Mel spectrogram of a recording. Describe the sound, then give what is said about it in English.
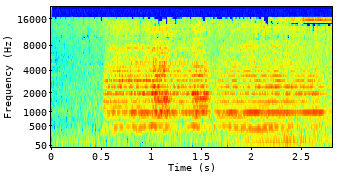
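Traffic at a street intersection rumbles steadily while a car horn blares in two long, loud, sustained honks, the second following a brief dip, with the engine drone continuing underneath. “The intersection where I'm standing was dead a few weeks ago.”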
